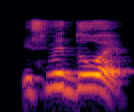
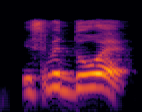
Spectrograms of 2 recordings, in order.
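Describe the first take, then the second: No difference in how they are said.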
